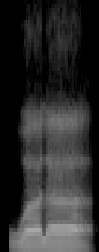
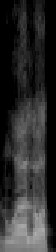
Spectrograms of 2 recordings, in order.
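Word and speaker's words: ولا: Ada sebagian yang malah membacanya dengan lo, dengan lam tebal. Ya, padahal lamnya tidak tebal. Yang tebal hanya bod. Walau bo, walau bo, bukan walot, tapi wala, wala masuk ke bod.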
